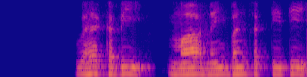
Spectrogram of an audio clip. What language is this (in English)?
Hindi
